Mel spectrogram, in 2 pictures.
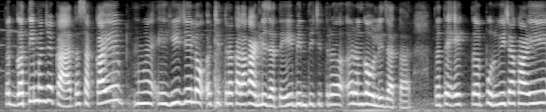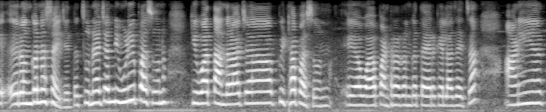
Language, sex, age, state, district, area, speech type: Marathi, female, 45-60, Maharashtra, Kolhapur, rural, spontaneous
